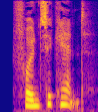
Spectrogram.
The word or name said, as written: frynsekant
